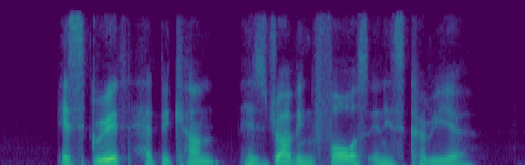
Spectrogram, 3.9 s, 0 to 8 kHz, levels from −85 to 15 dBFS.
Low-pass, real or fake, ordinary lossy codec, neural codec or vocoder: 7.2 kHz; fake; none; codec, 16 kHz, 0.8 kbps, ZipCodec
